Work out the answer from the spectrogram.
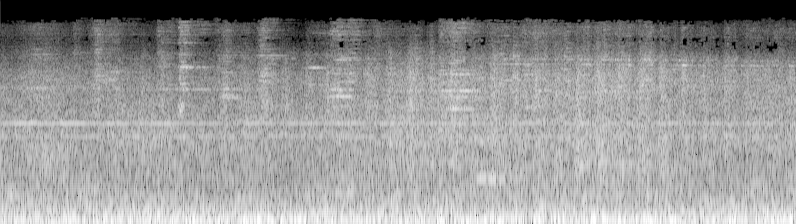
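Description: Double-stack intermodal train's loaded well cars rolling past: a steady rumble of steel wheels on rail, with faint scattered clicks.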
